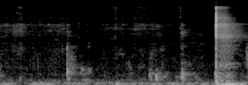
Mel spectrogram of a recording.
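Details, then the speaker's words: Replacement air-conditioner magnetic contactor (the old one was mechanically faulty) being energised: a faint hum, then one crisp clack as the coil pulls in cleanly; normal contactor pull-in. "देखें ये बिल्कुल अब चल चुका है।"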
